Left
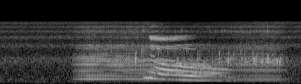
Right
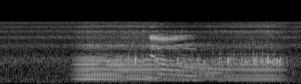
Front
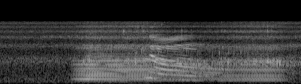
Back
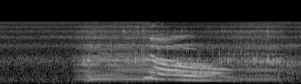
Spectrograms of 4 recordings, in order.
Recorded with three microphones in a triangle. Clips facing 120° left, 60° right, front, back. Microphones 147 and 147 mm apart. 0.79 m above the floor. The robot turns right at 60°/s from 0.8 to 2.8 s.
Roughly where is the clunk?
I don't hear a clunk.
